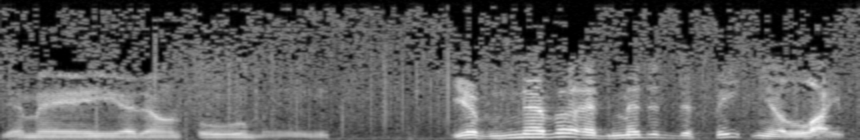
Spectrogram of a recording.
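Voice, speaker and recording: An actor playing a gruff, stubborn old senior doctor in a 1940s radio drama, blunt and grumbling, with a raspy voice. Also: male voice, on the low side, expressive, slow pace, exaggerated voice. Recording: tinny, narrow old radio recording.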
